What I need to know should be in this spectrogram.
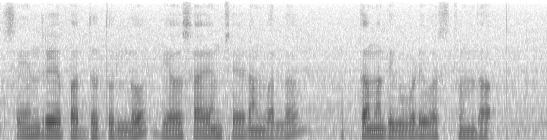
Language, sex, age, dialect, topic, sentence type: Telugu, male, 18-24, Telangana, agriculture, question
